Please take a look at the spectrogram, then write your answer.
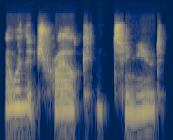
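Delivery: high, tearful; weeping whisper. A narrator's reading. Journalist weeping as he resumes. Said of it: "he said in a weeping whisper".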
